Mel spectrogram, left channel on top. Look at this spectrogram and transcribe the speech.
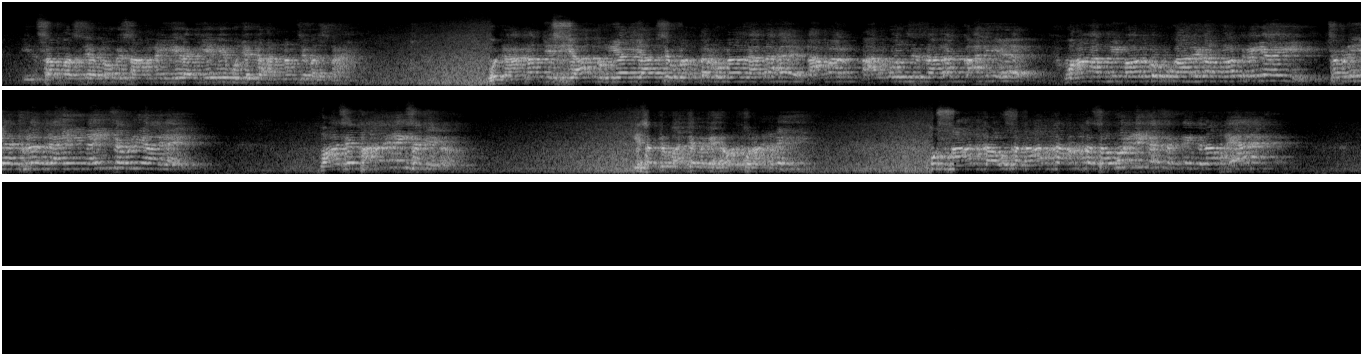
ان سب مصلحتوں کے سامنے یہ رکھیے کہ مجھے جہنم سے بچنا ہے. وہ جہنم جس کی آگ دنیا کی آگ سے 69 گنا زیادہ ہے, دامن آرکول سے زیادہ کالی ہے, وہاں اپنی موت کو پکارے گا, موت نہیں آئے گی, چمڑیاں جھلک جائیں گی, نئی چمڑیاں آ جائیں گی, وہاں سے بھاگ نہیں سکے گا. یہ سب جو باتیں میں کہہ رہا ہوں قرآن میں ہے. اس آگ کا, اس عذاب کا ہم تصور نہیں کر سکتے, اتنا بھیانک ہے.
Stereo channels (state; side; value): silent; right; 60 dB below the other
